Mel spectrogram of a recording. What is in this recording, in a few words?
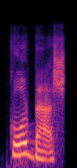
"kourbash", Indian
